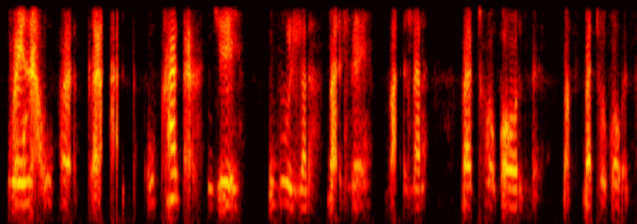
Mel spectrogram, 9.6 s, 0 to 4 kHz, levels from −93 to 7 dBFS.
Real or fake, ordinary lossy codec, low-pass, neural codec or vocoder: fake; none; 3.6 kHz; codec, 24 kHz, 1.5 kbps, HILCodec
